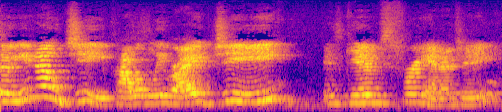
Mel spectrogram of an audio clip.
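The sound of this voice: With a fairly bright tone and strong room echo, a woman talks at medium pitch.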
